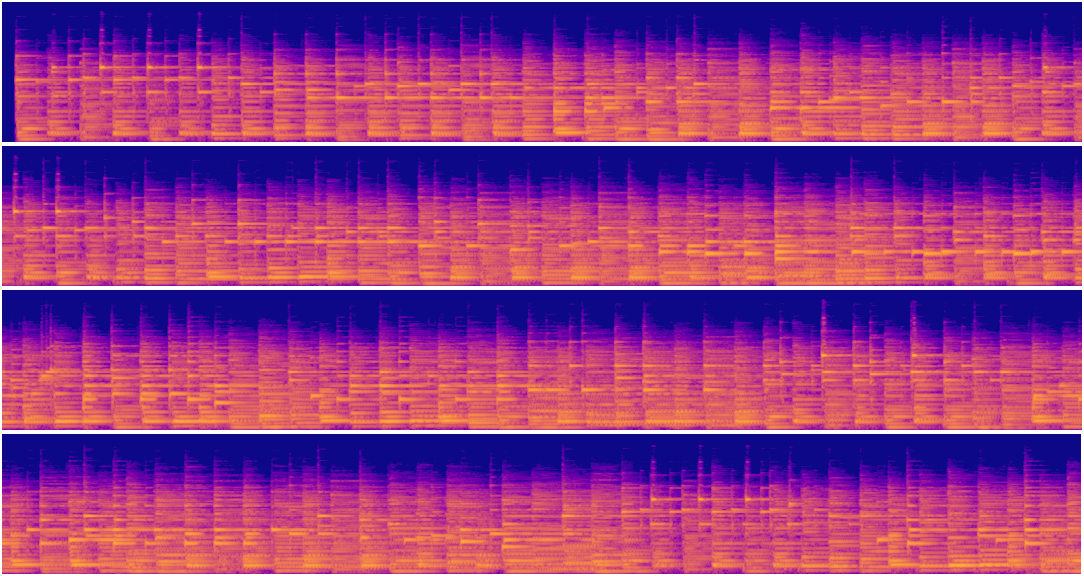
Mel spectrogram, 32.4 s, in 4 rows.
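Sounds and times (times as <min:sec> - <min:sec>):
old honky-tonk music: 0:00.1 - 0:32.3.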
